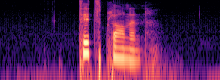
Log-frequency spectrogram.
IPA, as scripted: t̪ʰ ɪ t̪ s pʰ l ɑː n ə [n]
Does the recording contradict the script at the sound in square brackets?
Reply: no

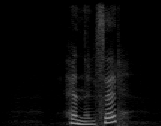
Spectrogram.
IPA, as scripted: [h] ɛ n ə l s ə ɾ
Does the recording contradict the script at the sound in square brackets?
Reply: no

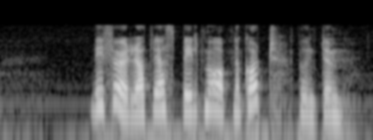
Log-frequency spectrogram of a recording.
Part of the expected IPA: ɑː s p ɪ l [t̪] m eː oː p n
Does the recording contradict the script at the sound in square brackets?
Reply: no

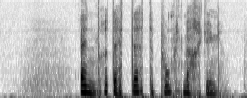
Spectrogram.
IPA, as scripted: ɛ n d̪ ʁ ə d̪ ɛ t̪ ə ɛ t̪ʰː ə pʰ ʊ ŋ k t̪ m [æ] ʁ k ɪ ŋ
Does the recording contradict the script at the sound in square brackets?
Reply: no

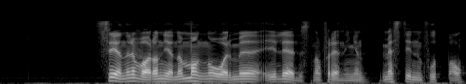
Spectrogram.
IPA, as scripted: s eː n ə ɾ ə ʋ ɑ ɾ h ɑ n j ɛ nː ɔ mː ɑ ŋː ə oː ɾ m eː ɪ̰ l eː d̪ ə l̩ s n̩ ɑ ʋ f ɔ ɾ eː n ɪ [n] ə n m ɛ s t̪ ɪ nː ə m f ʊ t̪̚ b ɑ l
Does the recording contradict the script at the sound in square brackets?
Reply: yes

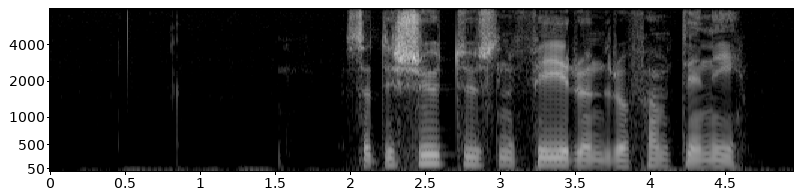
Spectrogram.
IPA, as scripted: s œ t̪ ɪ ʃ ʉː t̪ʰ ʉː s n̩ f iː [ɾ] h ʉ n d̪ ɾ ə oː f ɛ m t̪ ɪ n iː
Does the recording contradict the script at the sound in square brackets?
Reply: no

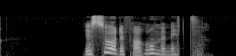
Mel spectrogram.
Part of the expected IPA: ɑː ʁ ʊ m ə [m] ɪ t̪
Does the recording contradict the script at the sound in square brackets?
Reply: no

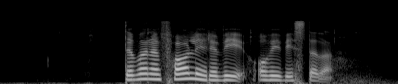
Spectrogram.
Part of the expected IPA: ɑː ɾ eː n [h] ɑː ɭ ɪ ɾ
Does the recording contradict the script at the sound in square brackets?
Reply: yes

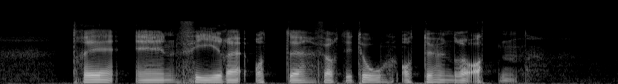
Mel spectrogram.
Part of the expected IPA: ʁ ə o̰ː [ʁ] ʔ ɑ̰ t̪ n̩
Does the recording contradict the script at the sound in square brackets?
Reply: yes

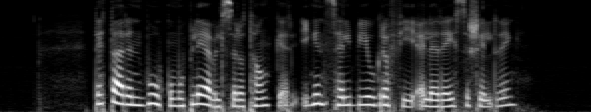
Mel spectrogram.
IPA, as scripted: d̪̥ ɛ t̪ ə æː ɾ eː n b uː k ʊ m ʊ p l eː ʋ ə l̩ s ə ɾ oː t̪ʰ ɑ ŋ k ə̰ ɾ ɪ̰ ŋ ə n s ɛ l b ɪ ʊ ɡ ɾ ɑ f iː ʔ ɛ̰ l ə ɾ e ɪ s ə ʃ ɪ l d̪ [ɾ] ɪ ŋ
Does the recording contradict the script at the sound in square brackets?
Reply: no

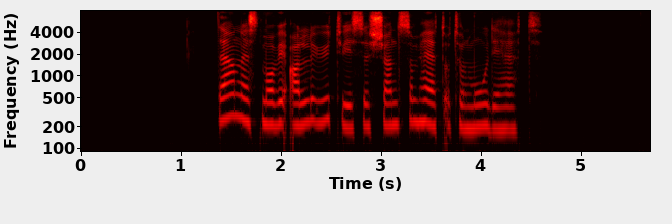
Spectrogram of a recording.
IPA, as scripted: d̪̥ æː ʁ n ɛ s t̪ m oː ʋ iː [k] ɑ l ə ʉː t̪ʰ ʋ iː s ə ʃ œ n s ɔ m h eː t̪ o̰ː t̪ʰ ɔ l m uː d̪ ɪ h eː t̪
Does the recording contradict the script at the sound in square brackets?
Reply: yes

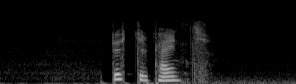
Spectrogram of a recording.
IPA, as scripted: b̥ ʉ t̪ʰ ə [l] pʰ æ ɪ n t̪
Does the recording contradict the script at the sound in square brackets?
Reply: no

